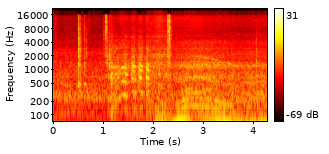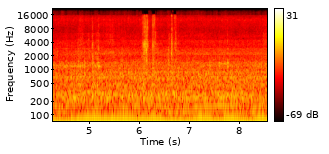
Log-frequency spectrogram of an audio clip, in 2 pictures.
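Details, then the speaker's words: BMW E30 320i convertible, M20 engine, timing belt unchecked, first start at pickup: brief cranking, catches within a second, revs then settles into a smooth steady idle; starts like a charm. "Like a charm. Starts like a charm."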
